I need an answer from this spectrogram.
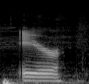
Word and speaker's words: Eyre: Eyre with an E. It is spelled funky. It's like E-Y... R-E, air.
